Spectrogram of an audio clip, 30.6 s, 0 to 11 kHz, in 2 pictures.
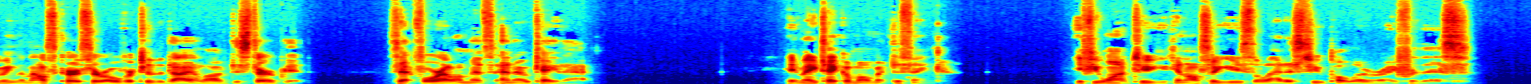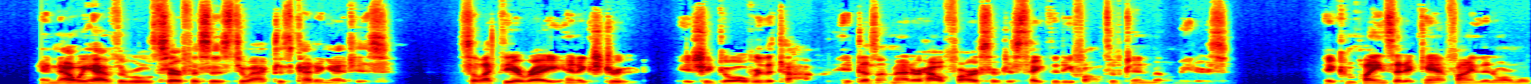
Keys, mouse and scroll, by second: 3.9 click, 4.6 3, 5.2 BackSpace, 5.3 4, 6.7 click, 24.4 click, 29.3 click.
